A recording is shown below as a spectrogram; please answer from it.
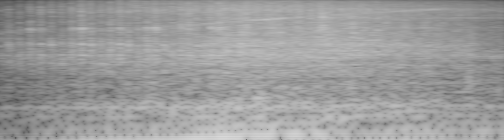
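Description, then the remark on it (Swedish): Road traffic with idling engines outside Anette's shop in a village: a steady, deep rumble, swelling slightly midway and easing toward the end, with no voices. “Ville trafikken utenfor Anettes butik, med den röda jackan i dörröppningen, gå från?”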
